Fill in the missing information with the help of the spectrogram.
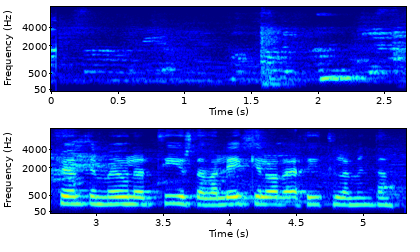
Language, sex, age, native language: Icelandic, female, 30-39, Icelandic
